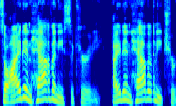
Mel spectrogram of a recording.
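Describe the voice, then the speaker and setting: In a dry, close recording with no echo and a quiet background, a woman talks at a medium pitch and a fairly quick pace. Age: 60s. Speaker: psychic. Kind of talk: casual chat. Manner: animated.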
